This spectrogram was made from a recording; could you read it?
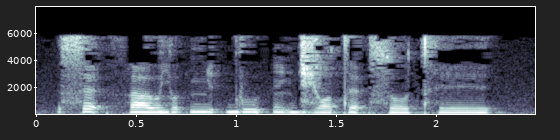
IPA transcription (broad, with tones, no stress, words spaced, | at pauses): sɛ˦ʔ θa˨ʊ̯jʊ˦ʔ ɲɪ˦ʔɡu˦ʔĩ˦˨ d͡ʑɔ˨tɛ˦ʔsʰo˨tʰe˦ɪ̯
